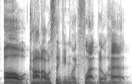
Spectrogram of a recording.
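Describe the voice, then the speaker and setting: Low-voiced man joking around, swearing freely. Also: sing-song, normal speed, no room sound, clean studio sound. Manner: slangy, heavily swearing. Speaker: podcast co-host. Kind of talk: casual comedic banter.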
